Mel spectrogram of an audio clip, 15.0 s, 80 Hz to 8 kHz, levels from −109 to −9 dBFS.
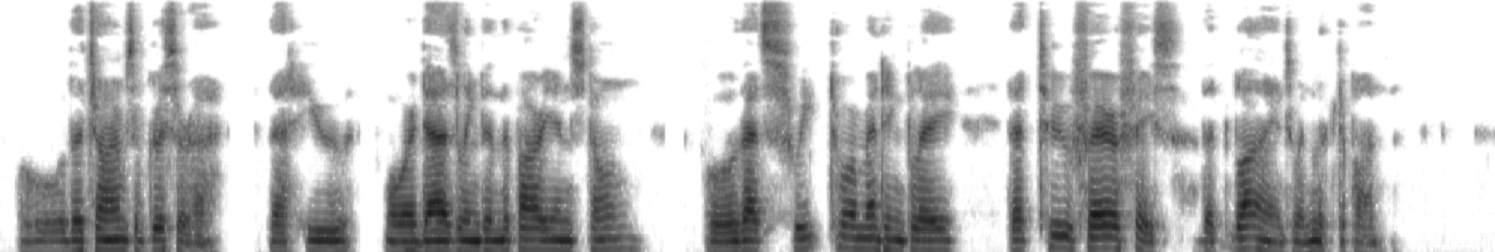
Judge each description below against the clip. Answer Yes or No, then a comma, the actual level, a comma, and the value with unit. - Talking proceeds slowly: Yes, slow, 110 wpm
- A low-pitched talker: Yes, low, 115 Hz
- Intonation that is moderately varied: No, narrow, 2.0 semitones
